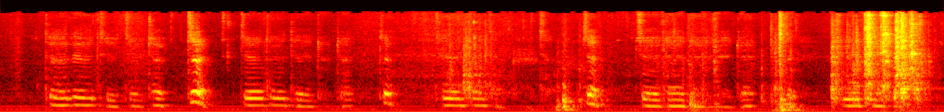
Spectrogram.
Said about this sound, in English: Flip your lid. Like this. I say flip your lid. There you are. You flip the lid open.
